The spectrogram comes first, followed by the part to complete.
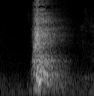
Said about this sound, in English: just take a deep breath and just say,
